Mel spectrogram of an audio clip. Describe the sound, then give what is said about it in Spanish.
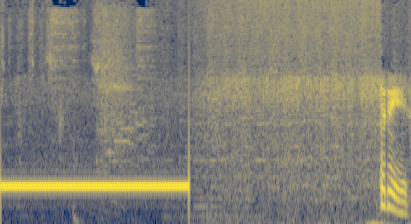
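A phone call's dialing tone hums as one loud, steady low-pitched note for about two seconds, then cuts off with a click, leaving quiet hiss before a brief voice at the end. “a ver, ahí se está marcando, no haga ruido.”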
